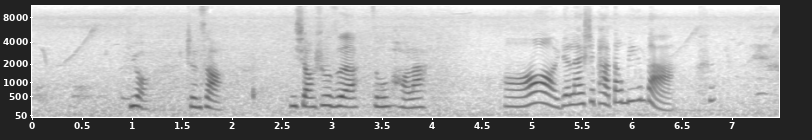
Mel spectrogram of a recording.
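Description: A young woman speaks teasingly.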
